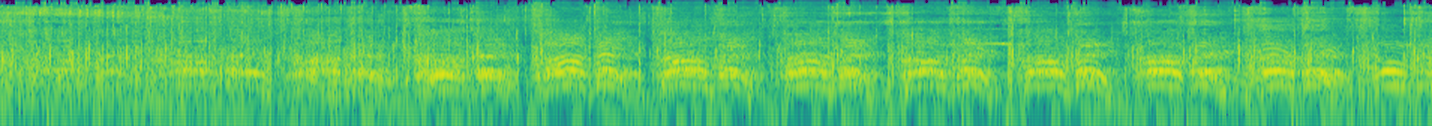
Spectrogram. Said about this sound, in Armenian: Հավաքված տասնյակ քաղաքացիները ի պատասխան սկսել են բարձր ծափահարել եւ վանկարկել ազգային բարերար Սամվել Կարապետյանի անունը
